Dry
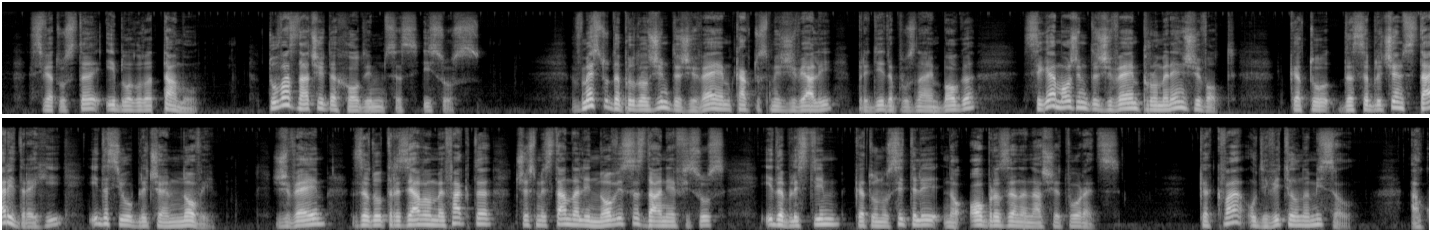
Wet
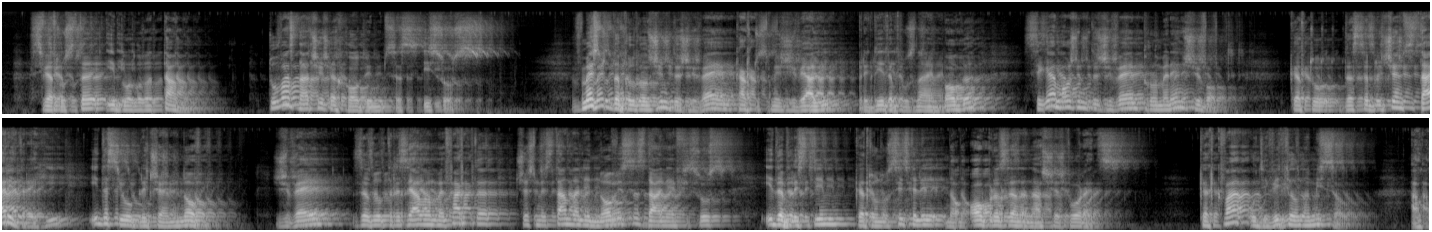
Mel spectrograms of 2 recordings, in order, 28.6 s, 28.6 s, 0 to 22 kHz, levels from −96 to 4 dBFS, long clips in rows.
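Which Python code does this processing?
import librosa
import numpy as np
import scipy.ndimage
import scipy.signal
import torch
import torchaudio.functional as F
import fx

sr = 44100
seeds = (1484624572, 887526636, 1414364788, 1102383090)

p1 = fx.rider(x, sr, range_db=10, speed_s=2.0)
p2 = p1 + fx.echo_feedback(p1, sr, ms=106, feedback_pct=31, wet_db=-9.0, dry=0)
p3 = fx.sustainer(p2, sr, db_per_s=83.0)
y = F.gain(torch.from_numpy(p3), -5.0).numpy()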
